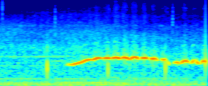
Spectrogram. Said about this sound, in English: She didn't make it very far before she heard a whistle coming from a darkened alley.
